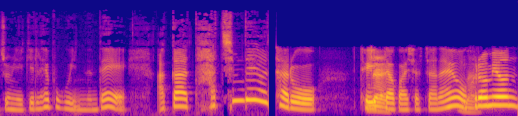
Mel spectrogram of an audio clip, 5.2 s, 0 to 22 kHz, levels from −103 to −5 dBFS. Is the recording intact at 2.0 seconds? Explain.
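Yes, at 2.0 seconds the audio is intact, with no fault audible at that moment.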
